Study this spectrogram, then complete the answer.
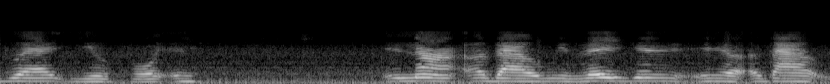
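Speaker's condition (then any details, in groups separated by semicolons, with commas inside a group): Cerebral palsy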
